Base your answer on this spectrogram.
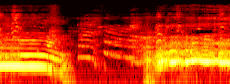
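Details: A Rottweiler, howling while listening to other dogs howl, gives drawn-out howls that slide downward, then a long wavering one.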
